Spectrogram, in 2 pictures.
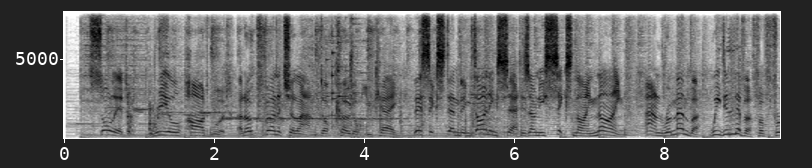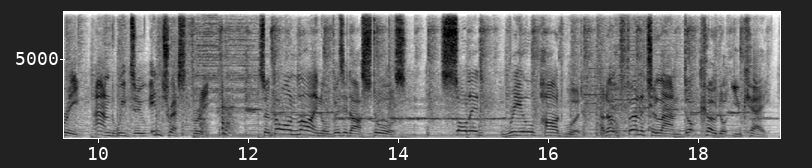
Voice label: advertising voiceover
